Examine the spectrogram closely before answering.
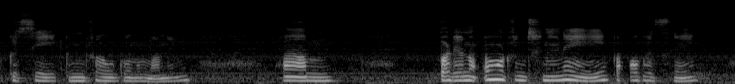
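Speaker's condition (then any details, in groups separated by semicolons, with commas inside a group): MND; voice may be difficult to understand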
